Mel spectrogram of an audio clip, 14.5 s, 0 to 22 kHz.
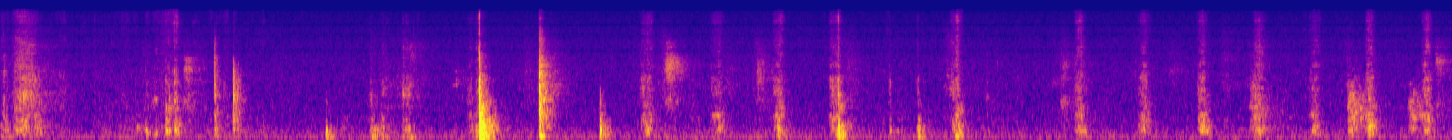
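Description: A restored CS Osborne round knife cutting through 9-ounce leather in a string of short, faint, crisp cuts at irregular intervals, roughly one or two a second, as small pieces are sliced off a strip. The loudest cut comes about five seconds in.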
